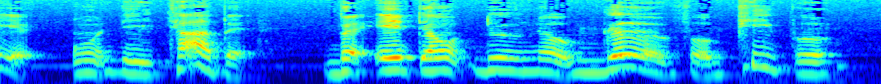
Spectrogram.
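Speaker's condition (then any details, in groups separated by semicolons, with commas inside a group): Cerebral palsy; from birth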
